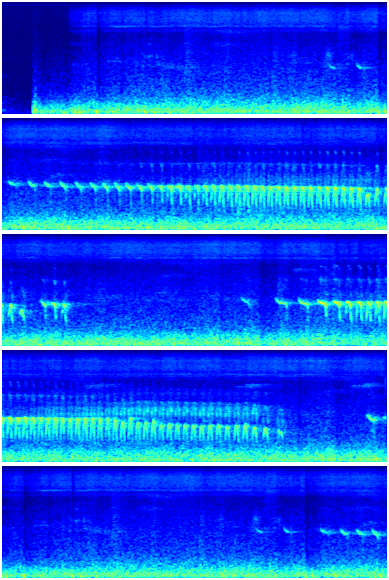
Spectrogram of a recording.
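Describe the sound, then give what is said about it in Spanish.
A trogon calling in Colombian forest gives rapid runs of repeated mid-pitched notes, two long series that drift slightly lower, plus a few scattered notes, over a steady background hiss. “Acompañaba una mosca, pero ahora viene un trogón.”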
